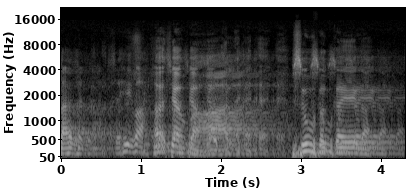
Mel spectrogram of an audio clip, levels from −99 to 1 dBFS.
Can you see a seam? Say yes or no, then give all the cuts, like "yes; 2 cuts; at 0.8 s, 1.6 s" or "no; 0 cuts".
no; 0 cuts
